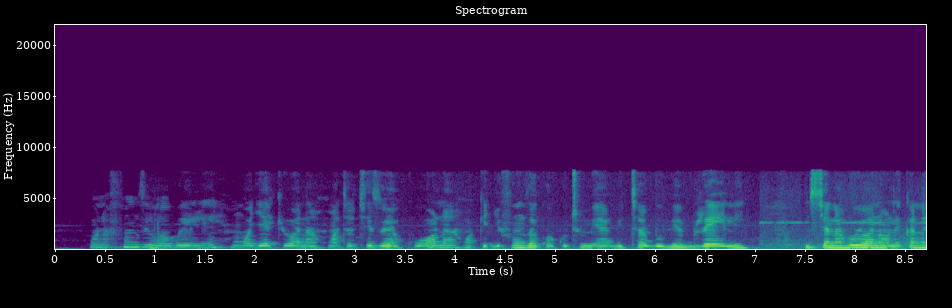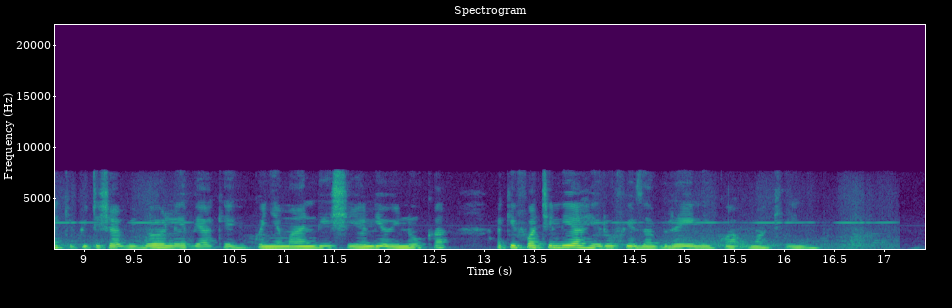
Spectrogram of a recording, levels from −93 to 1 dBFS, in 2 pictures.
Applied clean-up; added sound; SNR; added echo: none; Train; 19 dB; none.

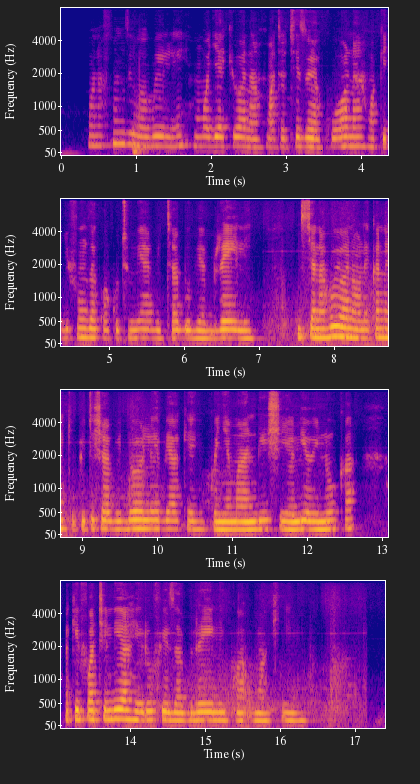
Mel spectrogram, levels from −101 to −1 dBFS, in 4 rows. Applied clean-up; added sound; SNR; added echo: neural separator model SepFormer DNS4.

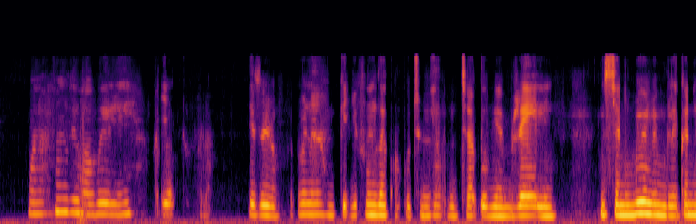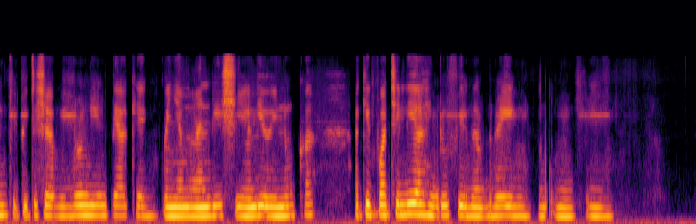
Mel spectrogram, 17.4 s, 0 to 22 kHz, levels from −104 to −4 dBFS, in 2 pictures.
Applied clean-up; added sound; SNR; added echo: neural diffusion model UNIVERSE++.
